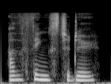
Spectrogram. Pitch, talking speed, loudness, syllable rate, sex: 205 Hz, 215 wpm, -16 LUFS, 6.2 syllables/s, female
